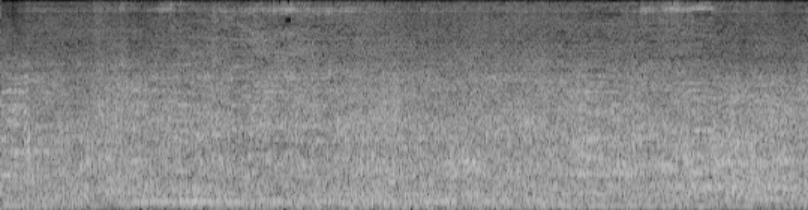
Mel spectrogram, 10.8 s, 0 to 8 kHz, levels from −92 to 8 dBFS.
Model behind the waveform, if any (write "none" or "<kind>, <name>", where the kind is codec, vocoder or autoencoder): codec, SNAC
